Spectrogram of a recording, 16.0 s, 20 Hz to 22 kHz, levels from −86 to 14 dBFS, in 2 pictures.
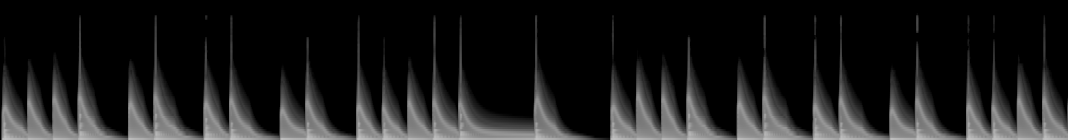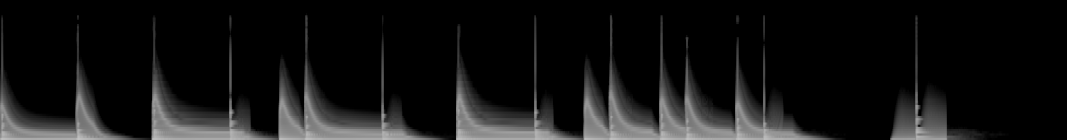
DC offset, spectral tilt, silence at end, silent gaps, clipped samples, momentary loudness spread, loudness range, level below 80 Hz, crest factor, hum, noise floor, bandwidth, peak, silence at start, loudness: under 0.1%; -5.5 dB/octave; 0.9 s; none; under 0.1%; 6 LU; 3 LU; -38 dBFS; 16 dB; none; -89 dBFS; 10 kHz; 0 dBFS; 0.05 s; -17 LUFS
